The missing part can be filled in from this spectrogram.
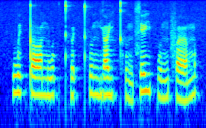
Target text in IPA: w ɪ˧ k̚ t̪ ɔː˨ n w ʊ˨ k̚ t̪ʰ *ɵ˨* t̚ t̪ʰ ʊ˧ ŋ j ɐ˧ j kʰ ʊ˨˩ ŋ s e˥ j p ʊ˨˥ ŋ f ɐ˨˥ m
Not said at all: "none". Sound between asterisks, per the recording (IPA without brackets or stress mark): ɵ˨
